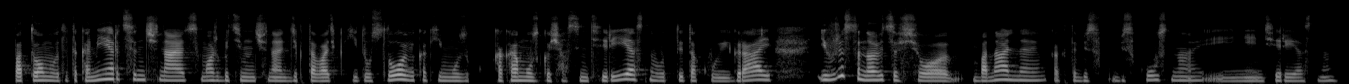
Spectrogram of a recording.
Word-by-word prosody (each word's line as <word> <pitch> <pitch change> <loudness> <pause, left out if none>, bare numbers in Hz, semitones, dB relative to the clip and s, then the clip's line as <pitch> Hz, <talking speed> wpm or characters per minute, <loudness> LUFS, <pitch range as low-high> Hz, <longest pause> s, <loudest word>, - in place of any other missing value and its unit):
Потом 185 +1 +4
вот 170 - -5
эта - - -6
коммерция 235 +6 +2
начинается. 185 -3 +4
Может 185 -1 0
быть, 185 - -4
им 180 -2 -2
начинают 165 -1 0
диктовать 165 -1 +1
какие-то 170 -1 -9
условия: 195 +6 +3
какие 185 -2 -6
музыку 165 -1 -5 0.2
какая 180 +1 +3
музыка 175 -1 -1
щас 170 - -1
интересна, 195 +5 +1
вот 170 0 -8
ты 180 - -4
такую 165 -3 -5
и - - -4
играй. 200 +6 +3 0.4
И 215 - +1
уже 315 - +3
становится 205 - +3
всё 170 -3 +2 0.2
банальное, 195 +2 +1
как-то 175 - -8
без 170 0 -6
безвкусно 185 +1 -5
и 210 -8 -10
неинтересно. 160 +2 -6
180 Hz, 145 wpm, -35 LUFS, 170-200 Hz, 0.4 s, Потом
